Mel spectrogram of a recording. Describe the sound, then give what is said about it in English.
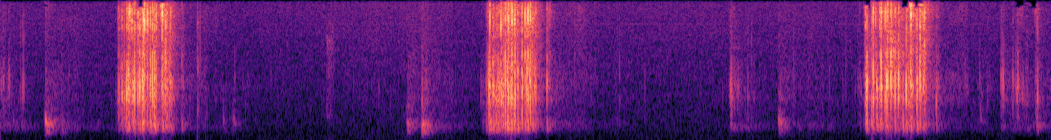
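Tarot cards are shuffled in three brisk riffling bursts a few seconds apart, with faint handling rustles between them and no talking. “Oh, gosh, man, because as I shuffle, I'm, like, picking up on that, and I'm just laughing on the inside, like, good Lord.”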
